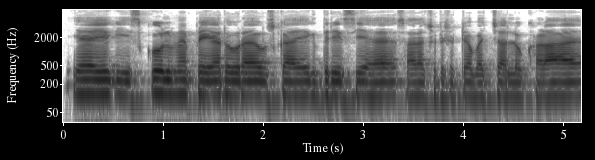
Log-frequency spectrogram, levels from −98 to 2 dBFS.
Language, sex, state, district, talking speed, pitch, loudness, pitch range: Hindi, male, Jharkhand, Deoghar, 220 wpm, 115 Hz, -18 LUFS, 110-120 Hz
